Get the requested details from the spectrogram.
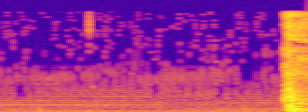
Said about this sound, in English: I can't get rid of this cough.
